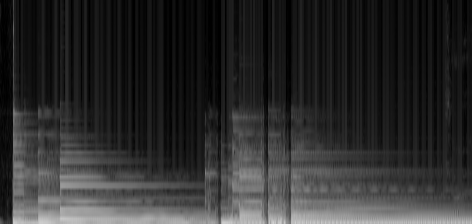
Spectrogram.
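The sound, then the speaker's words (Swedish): A sustained electric guitar chord, played on a Stratocaster with the neck pickup through an effects pedalboard straight into the amp, rings out through a tremolo effect. It is briefly chopped into rapid pulsing tremolo in the middle before settling back into a steady, loud, ringing tone. “ska, vi, ska vi lyssna lite på ditt bord helt enkelt?”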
